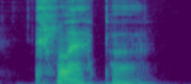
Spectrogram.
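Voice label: "clapper", English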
